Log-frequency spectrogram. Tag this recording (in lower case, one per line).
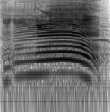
animal
livestock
